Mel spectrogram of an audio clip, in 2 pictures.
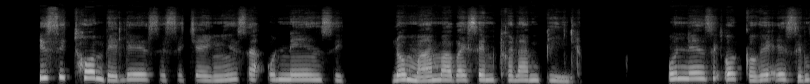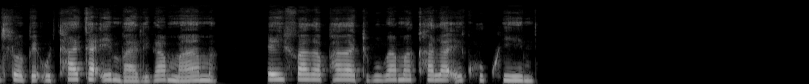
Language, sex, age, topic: North Ndebele, female, 36-49, health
